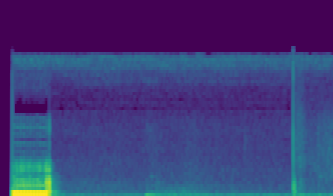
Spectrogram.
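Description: A single short electronic beep right at the start, about a third of a second long, with a steady pitch, followed by faint low background hum.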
